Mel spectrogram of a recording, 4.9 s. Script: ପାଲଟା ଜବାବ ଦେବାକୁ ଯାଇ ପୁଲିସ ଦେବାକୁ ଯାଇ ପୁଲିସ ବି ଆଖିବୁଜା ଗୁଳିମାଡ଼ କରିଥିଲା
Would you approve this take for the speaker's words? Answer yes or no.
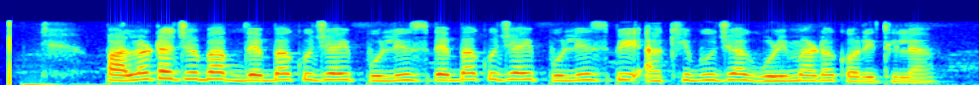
yes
